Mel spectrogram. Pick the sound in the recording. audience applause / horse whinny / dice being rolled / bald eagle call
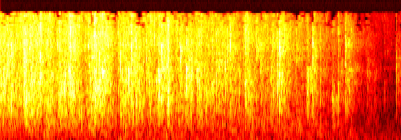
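audience applause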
